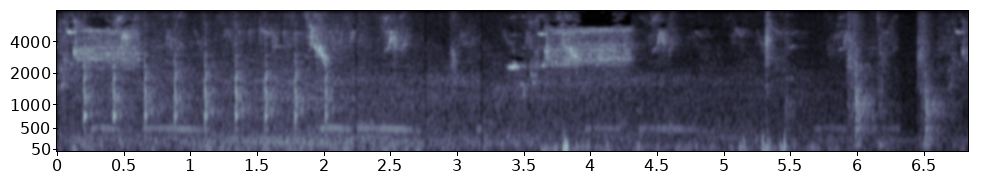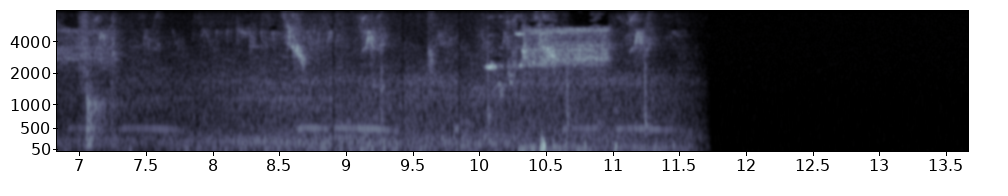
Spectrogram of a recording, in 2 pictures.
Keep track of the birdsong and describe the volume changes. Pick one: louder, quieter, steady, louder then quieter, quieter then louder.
quieter then louder.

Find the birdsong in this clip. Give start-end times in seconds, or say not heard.
0.0-11.6.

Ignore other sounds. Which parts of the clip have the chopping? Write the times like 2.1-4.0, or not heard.
0.1-2.1, 5.5-7.3, 9.1-11.6.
